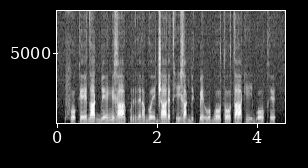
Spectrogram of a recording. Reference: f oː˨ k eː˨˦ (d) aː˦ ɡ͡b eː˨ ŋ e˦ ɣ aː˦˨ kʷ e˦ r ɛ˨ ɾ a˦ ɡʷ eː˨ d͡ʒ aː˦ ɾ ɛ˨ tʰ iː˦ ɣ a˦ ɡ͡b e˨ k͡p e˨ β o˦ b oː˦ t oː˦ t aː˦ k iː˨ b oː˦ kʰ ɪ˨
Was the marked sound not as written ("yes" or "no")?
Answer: no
